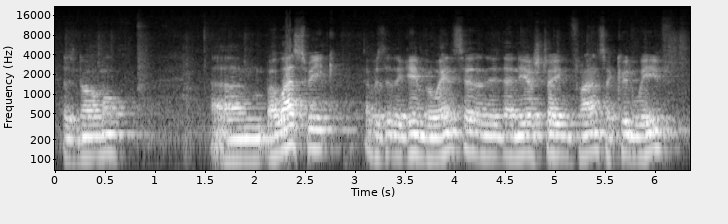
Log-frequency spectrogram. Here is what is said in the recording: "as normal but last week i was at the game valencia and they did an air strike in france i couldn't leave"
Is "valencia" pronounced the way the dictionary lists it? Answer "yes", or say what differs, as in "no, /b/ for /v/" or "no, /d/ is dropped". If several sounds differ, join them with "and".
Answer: no, /l/ is dropped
